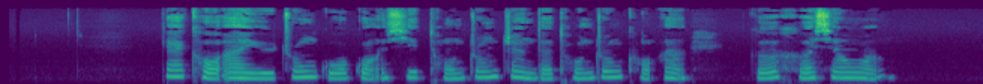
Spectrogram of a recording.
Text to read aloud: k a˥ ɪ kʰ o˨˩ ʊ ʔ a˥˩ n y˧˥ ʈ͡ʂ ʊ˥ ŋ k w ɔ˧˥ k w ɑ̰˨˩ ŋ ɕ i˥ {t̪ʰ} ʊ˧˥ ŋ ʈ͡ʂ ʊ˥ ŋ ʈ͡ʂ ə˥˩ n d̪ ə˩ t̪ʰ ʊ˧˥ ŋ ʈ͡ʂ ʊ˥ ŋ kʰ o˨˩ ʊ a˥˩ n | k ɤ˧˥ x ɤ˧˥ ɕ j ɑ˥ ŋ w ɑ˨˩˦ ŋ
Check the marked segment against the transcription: correct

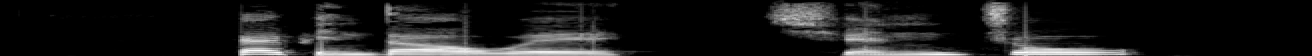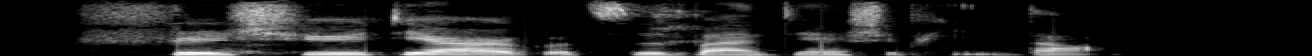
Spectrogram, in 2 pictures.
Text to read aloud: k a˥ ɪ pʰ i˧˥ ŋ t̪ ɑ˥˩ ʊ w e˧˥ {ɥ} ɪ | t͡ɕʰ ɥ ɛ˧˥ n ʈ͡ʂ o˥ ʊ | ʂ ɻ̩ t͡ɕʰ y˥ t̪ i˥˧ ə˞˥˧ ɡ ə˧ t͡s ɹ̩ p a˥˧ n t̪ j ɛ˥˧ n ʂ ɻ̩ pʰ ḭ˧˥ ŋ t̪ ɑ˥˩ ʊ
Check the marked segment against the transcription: incorrect: none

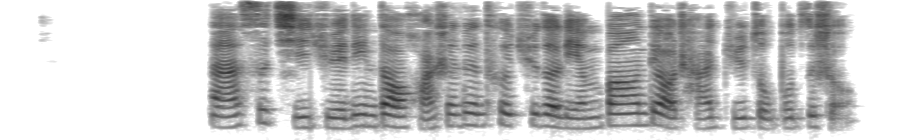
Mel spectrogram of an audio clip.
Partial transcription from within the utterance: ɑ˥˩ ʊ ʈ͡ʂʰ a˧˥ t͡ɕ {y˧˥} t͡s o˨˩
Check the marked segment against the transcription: correct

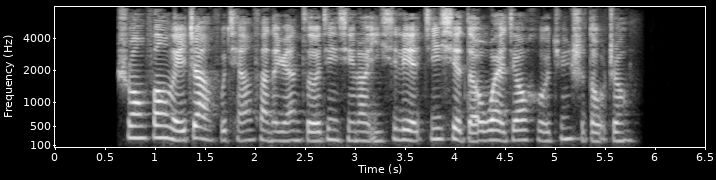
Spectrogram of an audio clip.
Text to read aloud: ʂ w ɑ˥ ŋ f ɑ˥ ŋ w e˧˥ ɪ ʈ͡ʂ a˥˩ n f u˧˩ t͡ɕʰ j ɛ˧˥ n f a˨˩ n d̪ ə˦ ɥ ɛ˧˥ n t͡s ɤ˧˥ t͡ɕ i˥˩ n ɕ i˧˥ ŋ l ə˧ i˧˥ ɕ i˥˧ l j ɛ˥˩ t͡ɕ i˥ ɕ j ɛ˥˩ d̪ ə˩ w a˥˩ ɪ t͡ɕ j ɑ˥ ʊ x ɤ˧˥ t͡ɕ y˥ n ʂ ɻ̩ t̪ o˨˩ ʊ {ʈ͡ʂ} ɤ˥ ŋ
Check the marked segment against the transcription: correct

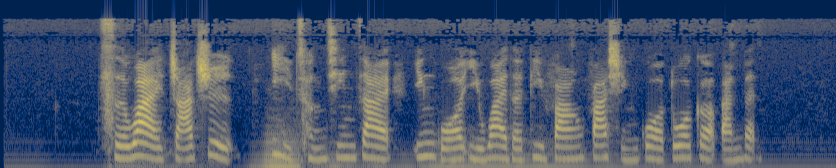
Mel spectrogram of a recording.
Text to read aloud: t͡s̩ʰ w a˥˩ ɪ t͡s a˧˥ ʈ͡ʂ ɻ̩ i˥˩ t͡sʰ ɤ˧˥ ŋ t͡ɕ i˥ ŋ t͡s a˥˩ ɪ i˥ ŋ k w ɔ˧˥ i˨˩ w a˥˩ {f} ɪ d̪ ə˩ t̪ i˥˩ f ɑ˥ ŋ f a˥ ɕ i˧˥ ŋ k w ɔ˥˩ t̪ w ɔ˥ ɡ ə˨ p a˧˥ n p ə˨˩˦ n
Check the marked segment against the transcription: incorrect: none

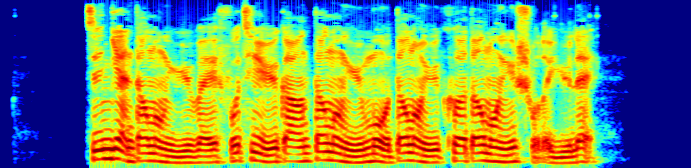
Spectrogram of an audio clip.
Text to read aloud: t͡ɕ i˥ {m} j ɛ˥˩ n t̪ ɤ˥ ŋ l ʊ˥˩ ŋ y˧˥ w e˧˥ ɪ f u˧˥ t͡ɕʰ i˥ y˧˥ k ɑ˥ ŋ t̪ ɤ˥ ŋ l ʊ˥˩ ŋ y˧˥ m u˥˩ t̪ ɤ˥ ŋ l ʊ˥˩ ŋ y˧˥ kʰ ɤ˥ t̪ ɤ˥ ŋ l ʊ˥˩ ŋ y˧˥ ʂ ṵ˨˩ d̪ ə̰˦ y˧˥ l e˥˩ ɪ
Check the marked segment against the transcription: incorrect: n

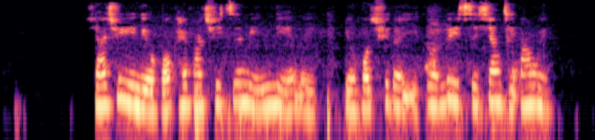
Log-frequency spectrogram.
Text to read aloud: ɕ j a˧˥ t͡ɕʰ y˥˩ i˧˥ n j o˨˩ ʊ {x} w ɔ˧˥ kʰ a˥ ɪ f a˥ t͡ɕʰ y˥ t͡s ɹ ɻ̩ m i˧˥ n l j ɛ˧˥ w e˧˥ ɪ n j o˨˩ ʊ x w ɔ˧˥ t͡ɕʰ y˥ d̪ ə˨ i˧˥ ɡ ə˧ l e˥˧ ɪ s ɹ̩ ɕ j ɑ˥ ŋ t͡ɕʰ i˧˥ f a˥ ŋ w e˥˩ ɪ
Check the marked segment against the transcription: correct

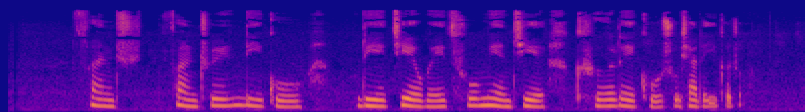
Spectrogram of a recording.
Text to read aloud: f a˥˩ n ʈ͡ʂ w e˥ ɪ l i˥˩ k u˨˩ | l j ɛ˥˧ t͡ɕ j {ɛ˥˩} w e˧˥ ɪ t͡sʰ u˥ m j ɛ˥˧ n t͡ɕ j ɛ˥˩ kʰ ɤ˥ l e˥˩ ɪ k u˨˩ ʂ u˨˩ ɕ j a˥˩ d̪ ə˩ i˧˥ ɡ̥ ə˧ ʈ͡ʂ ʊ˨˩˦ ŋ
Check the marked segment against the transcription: correct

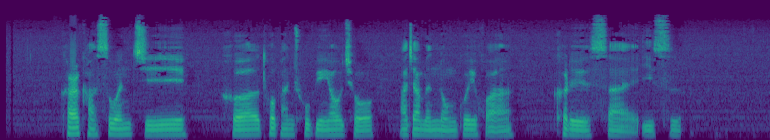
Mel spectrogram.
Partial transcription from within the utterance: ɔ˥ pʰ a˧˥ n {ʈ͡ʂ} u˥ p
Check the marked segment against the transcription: incorrect: ʈ͡ʂʰ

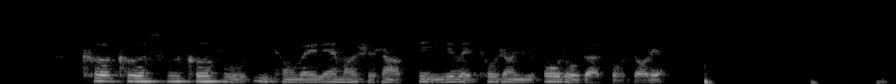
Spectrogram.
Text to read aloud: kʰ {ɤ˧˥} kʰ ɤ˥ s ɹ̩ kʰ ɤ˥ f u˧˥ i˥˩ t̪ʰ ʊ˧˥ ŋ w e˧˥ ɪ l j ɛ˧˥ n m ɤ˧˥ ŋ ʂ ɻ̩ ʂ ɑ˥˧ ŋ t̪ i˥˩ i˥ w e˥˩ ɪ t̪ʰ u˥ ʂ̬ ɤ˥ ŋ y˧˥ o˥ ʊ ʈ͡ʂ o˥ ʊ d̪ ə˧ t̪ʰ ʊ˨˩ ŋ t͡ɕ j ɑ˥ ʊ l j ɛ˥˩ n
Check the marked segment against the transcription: incorrect: ɤ˥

